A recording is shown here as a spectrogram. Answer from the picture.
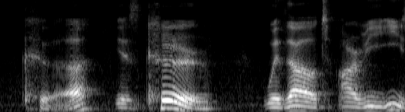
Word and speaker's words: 可: Ke is curve without RVE sound read in the third tone. Curve. Ke. Ke.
